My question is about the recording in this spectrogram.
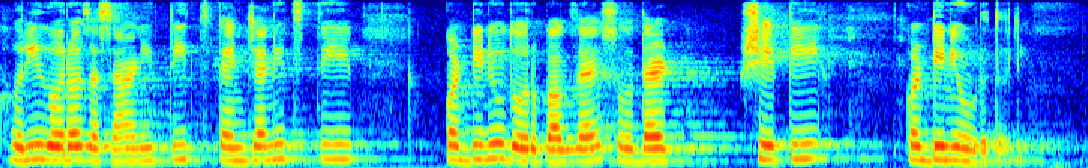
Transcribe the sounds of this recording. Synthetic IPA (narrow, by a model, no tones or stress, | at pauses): kʰəɾiːɡəɾəd͡zasaːɽ̃it̪iːt͡st̪jãɲt͡ɕjaniːt͡st̪iː | kəɳʈinjud̪oɾpakd͡zajsod̪aʈ̚ | ɕet̪iː | kəɳʈinjuuɽ̤t̪liː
